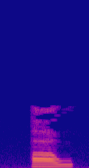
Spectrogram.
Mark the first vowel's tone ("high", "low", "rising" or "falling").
high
